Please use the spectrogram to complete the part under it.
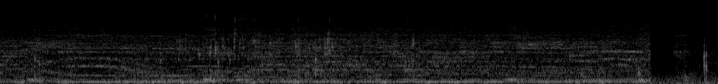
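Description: Coolant pours into the filler neck of a Toyota MR2, a continuous liquid gurgle and splash at close range that runs steadily, then cuts off abruptly near the end.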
